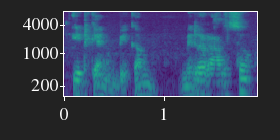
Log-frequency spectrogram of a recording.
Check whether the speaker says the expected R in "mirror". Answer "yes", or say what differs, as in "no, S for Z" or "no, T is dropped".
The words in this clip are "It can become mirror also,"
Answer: no, L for R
